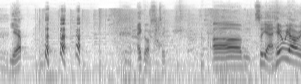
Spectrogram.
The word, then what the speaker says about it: Ego City: I'm not sure the pronunciation of that one of those stages. Eagle City? Is that, did we get it right? Yep. Egosity.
